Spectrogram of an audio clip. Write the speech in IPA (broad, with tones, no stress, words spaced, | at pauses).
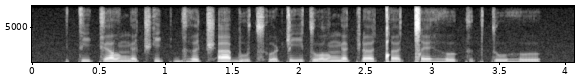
ti˩˧˩kɛ˩˧˩lˠŋɛ˩t͡ʃʼi˦˥k ɡʱə˨˥t͡ʃʼa˧ɓu˩t͡sʼʊ˩ ʈi˦˥tu˨˥lˠŋɛ˦˥k ɽɐ˩˧˩ ǃɐ˨˥ǀɛ˨˥ ɦʊ˦˥kə˩k tu˧ɦʊ˧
